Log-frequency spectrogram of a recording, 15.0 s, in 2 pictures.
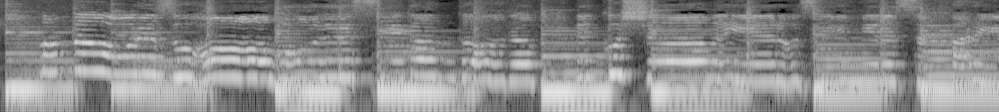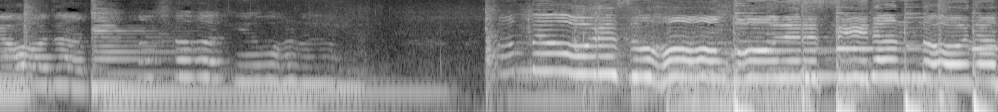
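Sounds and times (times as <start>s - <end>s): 
guitar: 0.0s - 14.9s.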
